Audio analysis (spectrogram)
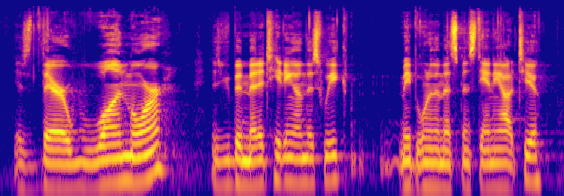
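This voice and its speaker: An ordinary speaking voice from a man, medium in pitch, at a fairly quick pace with fairly even intonation. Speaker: Bible study teacher. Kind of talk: Bible study teaching and group discussion. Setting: in-person group meeting, people seated on floor.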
